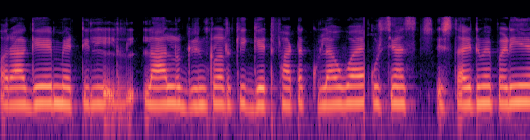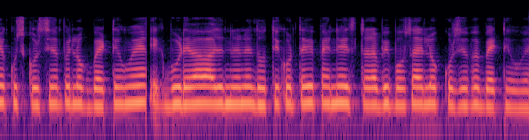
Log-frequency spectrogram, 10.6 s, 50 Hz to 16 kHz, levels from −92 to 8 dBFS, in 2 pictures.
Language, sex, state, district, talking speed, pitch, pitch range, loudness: Hindi, female, Uttar Pradesh, Hamirpur, 260 wpm, 220 Hz, 215-225 Hz, -21 LUFS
